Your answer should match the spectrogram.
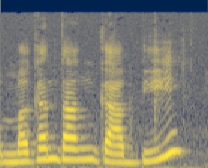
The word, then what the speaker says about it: magandang gabi: Mong gab so it looks like that so magandang Gabi is how you say good night in Tak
